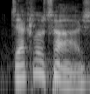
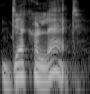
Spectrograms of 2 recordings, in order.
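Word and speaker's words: décolletage: there it is um deage is the upper part of a woman's chest okay pronounced it wrong oh DEET is the neckline of the Garment itself okay so deage deage not de did I say deete I don't know deage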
